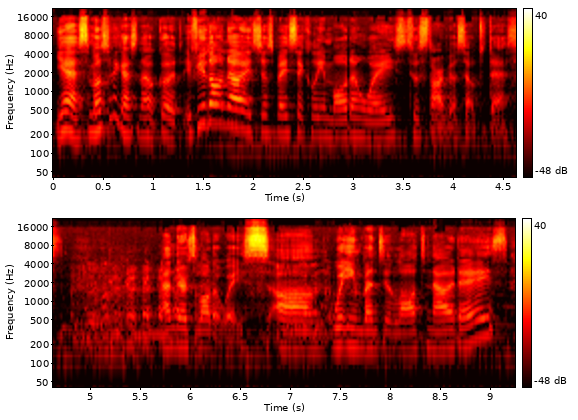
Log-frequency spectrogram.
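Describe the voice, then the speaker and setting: On a comedy club stage, a Chinese woman in her thirties, a native Chinese speaker with a Chinese accent, performs stand-up with deadpan, self-mocking delivery. Her voice is lowish and her pace moderate, against a noisy background with a crowd.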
